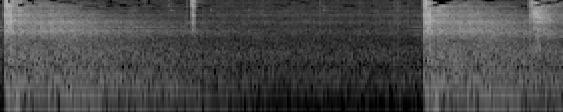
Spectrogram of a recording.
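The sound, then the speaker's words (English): Slow shots from an advanced two-two-three pistol in a video game, fired by repeated clicking without reloading: a few loud booming blasts spaced roughly a second apart, each leaving a noisy rumbling tail, with no talking. “It's it's so it fires really slow. Like I'm just gonna fire and keep clicking, and you'll hear how.”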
